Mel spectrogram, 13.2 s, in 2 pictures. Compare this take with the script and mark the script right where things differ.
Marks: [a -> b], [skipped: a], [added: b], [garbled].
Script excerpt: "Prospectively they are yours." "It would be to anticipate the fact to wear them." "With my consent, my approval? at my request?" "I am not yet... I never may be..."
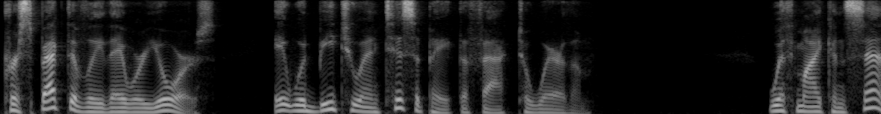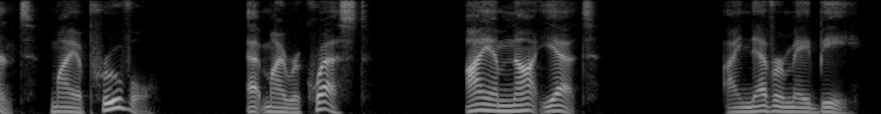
"Prospectively they [are -> were] yours." "It would be to anticipate the fact to wear them." "With my consent, my approval? at my request?" "I am not yet... I never may be..."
